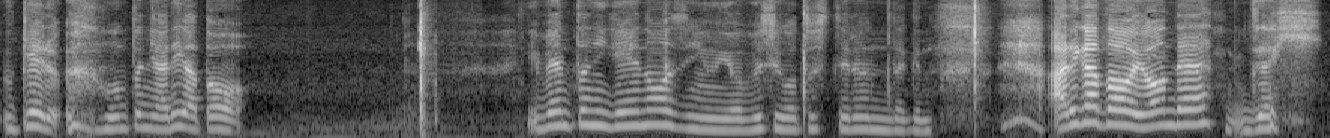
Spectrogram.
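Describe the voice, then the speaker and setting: A woman's voice: on the high side, moderate pace, pauses often, bright, forceful tone, slight background noise. Giggly young woman chatting on a live stream. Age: young adult. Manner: chatty, laughs often, trips over tongue twisters. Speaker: live-stream idol host. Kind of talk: casual live-stream chat reading comments.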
